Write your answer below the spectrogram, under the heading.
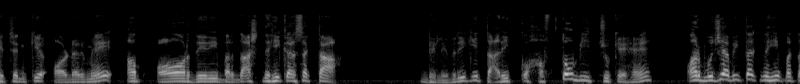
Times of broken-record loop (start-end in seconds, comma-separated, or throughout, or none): none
